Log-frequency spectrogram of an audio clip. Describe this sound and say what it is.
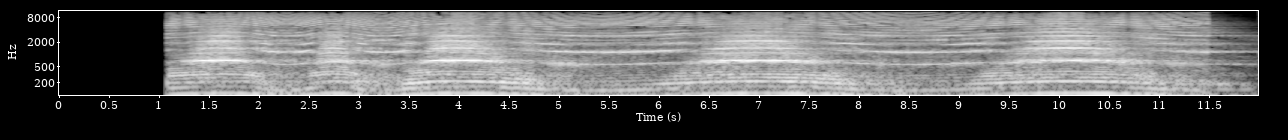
horror chainsaw synth
Created with a free vst instrument. This synthesizer sounds like a chainsaw or an engine. Appopriate for dark atmosphere pads.
chainsaw, effects, fx, horror, sound, synth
